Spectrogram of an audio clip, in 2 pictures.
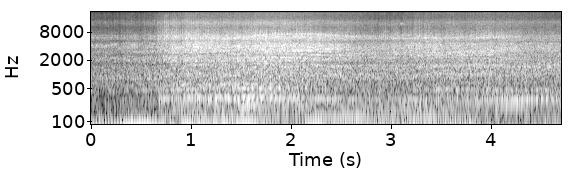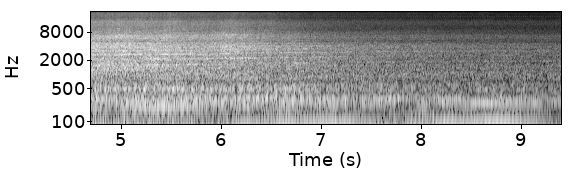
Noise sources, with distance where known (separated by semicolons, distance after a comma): large-sounding engine, near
